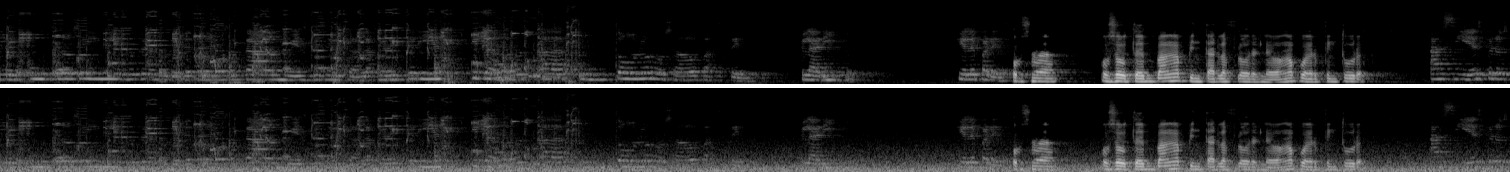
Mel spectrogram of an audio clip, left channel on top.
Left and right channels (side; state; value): right; noise; rumble, 3 dB below the sound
